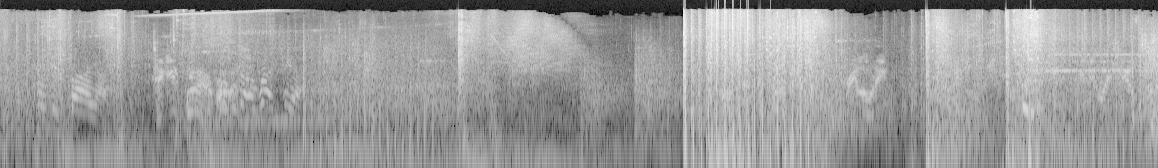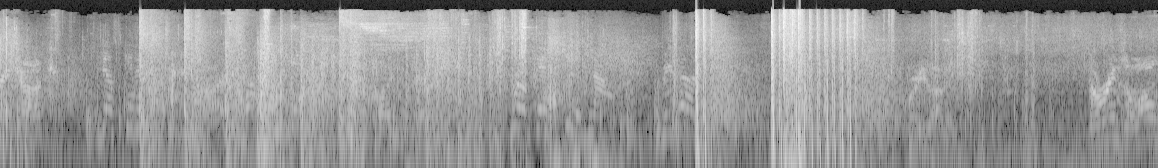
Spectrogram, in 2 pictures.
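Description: Automatic and rapid gunfire in the video game Apex Legends, loud overlapping bursts and volleys across the whole stretch with brief gaps, while in-game voices call out over the shooting.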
